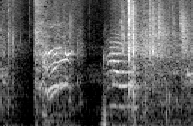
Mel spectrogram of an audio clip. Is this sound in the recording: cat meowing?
yes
